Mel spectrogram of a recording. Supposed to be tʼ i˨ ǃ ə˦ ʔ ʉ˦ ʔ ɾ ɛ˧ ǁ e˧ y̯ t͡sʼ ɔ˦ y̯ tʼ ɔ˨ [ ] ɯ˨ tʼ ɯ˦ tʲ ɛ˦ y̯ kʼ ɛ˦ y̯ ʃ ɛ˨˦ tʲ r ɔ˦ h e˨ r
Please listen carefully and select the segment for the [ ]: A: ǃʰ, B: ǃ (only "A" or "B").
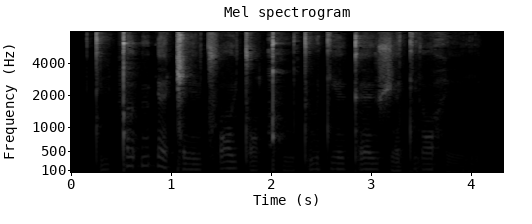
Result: A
